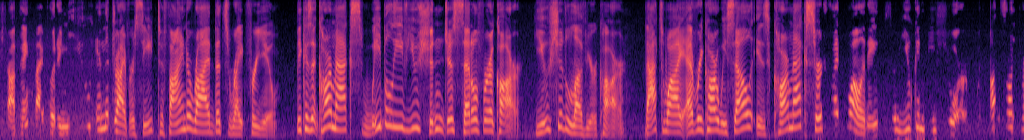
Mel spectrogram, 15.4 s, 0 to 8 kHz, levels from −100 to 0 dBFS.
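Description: Speech suppressed in double talk, 0 to 1.72 s, 12.33 to 12.81 s, 12.99 to 13.6 s and 13.79 s to the end: the speech dips by roughly 25 to 35 dB, likely because the echo canceller mistook it for loudspeaker echo while both sides talked.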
